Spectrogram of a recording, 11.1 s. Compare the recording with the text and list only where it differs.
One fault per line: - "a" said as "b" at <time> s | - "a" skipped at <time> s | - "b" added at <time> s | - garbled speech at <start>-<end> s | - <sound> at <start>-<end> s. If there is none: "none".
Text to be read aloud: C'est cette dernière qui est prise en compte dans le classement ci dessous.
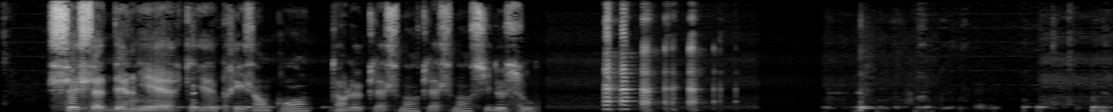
- "classement" added at 4.1 s
- laugh at 6.0-7.4 s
